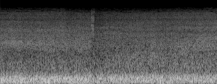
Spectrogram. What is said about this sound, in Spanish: Ahí les dejo el ruidito del mar, como siempre.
